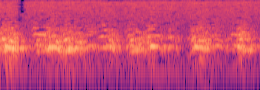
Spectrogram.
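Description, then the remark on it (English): A Mountie's pack of huskies, led by the dog King, barks and yips together, overlapping mid-pitched calls rising and falling in an uneven rhythm, fairly loud and with no voices over them. “But even as they approached the village, the great dog King, leading the Mountie's pack of huskies, caught the unmistakable scent of death.”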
